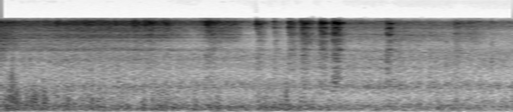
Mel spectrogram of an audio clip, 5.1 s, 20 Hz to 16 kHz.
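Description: Class 313 electric multiple unit running past along the platform, a steady rumble slowly fading as it moves away, with a few sharp wheel clicks about halfway through.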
